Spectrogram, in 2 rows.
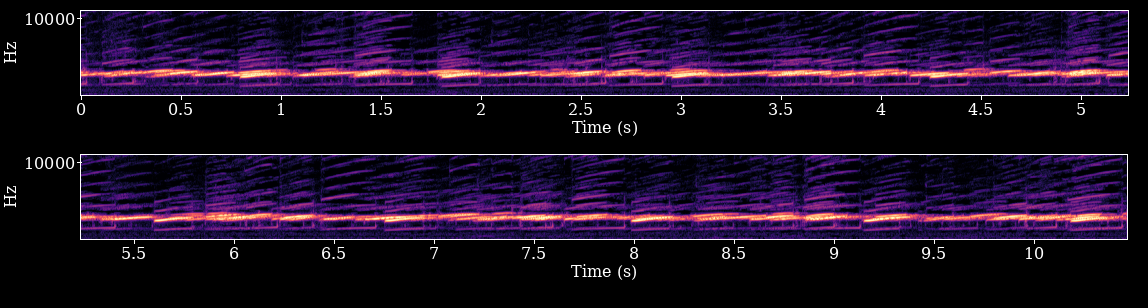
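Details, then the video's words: Dense chorus of Northern Spring Peepers at dusk on 18 May 2020, West Chezzetcook salt marsh, Nova Scotia, Canada: countless high, rising peeps overlapping continuously, forming an unbroken shrill wall of sound. "Northern Spring Peeper Chorus"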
